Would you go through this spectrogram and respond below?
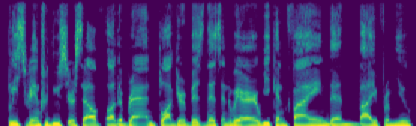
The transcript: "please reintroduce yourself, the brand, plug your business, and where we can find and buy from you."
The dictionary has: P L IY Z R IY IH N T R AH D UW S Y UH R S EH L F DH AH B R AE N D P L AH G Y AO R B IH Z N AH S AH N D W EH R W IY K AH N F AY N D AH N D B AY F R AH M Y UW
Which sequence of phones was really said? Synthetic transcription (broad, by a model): P L IY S R IY IH N T R AH D UW S Y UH R S EH L F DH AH B R AE N D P L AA G Y AO R B IH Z N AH S AH N D W EH R W IY K AH N F AY N D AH N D B AY F R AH M Y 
